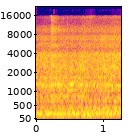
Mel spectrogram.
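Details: Yamaha Vixion motorcycle engine: steady drone with coarse, noisy mechanical texture over a low hum; suspected from worn mechanical seal letting radiator coolant mix with oil, or incorrect timing mark setting; unconfirmed.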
